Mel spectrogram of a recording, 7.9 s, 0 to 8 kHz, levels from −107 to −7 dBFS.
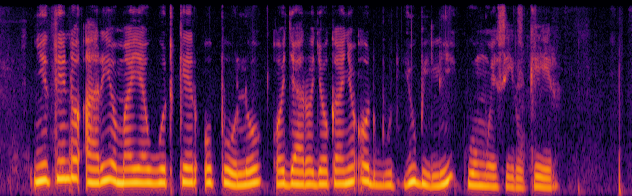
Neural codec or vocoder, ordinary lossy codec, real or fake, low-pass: none; none; real; 7.2 kHz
